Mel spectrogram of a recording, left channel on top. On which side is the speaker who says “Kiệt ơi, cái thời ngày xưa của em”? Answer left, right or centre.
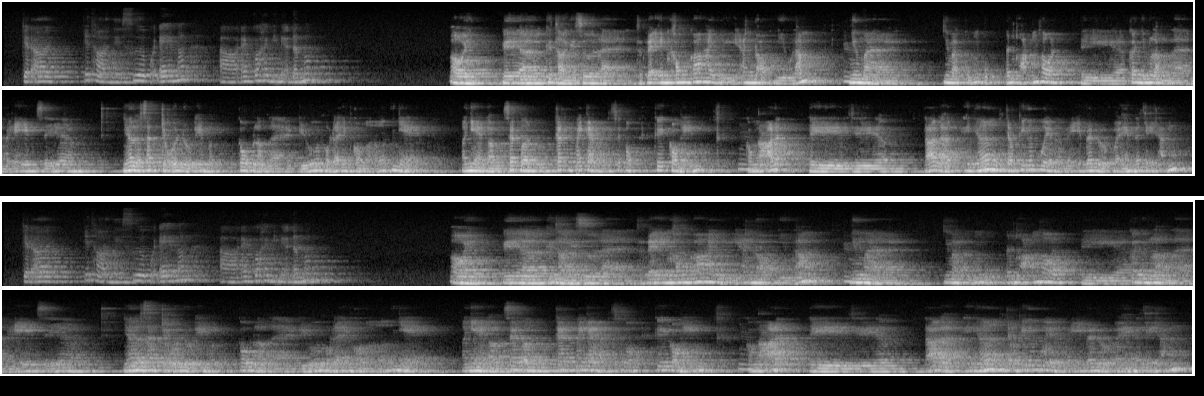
Left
